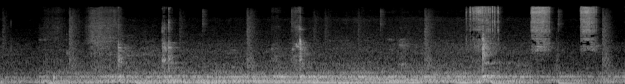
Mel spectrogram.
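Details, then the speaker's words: Freshly reassembled Swordhub bicycle freehub, pawls and springs just reinstalled, not yet greased: fast, even ratcheting buzz as the freewheel spins, no grinding or skipping; pawls engaging properly, normal freehub ratchet buzz. "So ayan yung tunog niya guys. Lalagyan ko pa ng konting grasa, wala pang grasa."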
